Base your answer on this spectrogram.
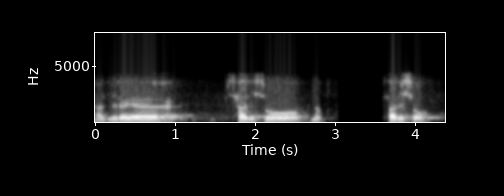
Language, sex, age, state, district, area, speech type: Bodo, male, 45-60, Assam, Chirang, urban, conversation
